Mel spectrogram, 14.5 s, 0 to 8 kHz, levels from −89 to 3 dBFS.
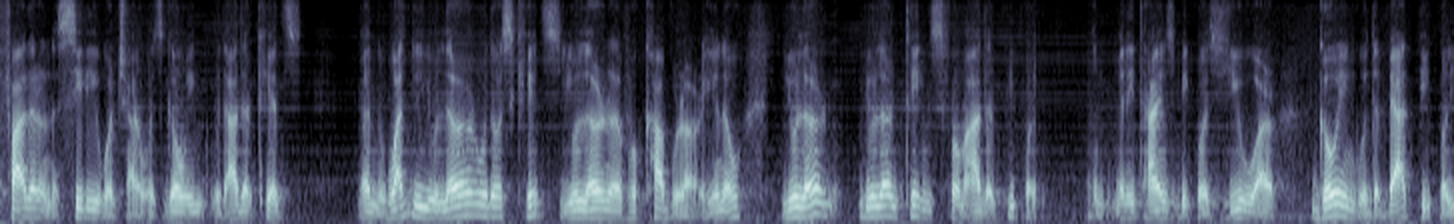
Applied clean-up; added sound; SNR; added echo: neural separator model SepFormer DNS4.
